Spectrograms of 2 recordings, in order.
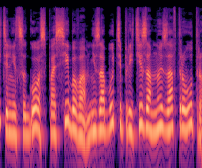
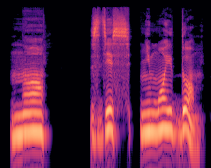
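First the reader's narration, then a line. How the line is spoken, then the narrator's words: Slow. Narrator (Russian): медленно произнесла Го Сяо Фэнь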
